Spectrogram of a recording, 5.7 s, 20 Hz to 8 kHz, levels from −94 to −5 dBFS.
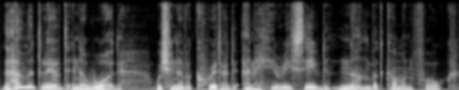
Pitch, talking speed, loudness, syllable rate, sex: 145 Hz, 180 wpm, -17 LUFS, 4.7 syllables/s, male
